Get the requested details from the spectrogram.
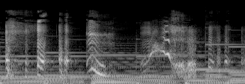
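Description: A baby laughs in short, bright bursts and squeals, with rising and falling pitch, fairly loud, with no talking.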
